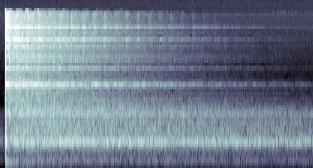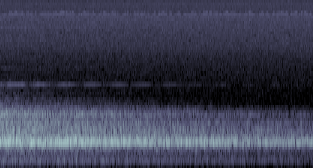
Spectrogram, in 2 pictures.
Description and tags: a digital bleep with reverb
reverb, bleep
